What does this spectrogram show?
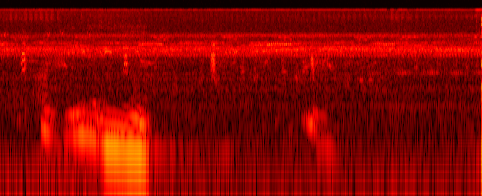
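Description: A lion's low, drawn-out call sliding down in pitch, then a shorter call about four seconds in, over a steady chirring of insects.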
